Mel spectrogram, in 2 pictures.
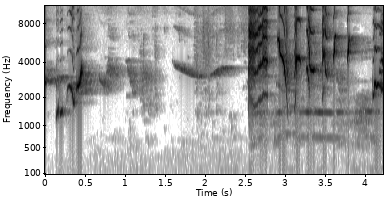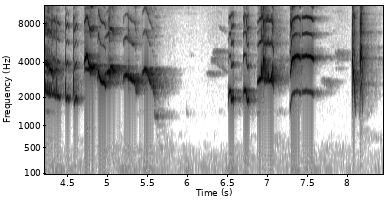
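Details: Singing Oriental magpie-robin in lively 'ngobra' mode, said to anger slower rivals. A few whistles and a pause lead into a dense outburst of clicks, buzzes and rich warbles, then high, clear whistled notes.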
